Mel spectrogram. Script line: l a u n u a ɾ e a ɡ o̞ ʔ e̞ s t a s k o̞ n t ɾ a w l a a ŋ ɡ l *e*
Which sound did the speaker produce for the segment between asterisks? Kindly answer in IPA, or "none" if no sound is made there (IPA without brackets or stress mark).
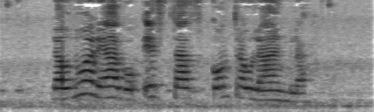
a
